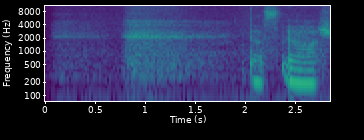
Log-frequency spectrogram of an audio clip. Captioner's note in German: Seufzen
